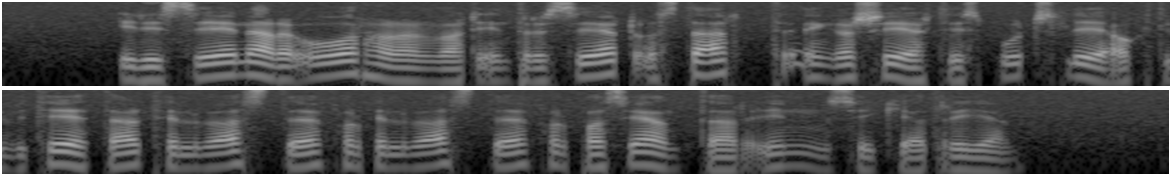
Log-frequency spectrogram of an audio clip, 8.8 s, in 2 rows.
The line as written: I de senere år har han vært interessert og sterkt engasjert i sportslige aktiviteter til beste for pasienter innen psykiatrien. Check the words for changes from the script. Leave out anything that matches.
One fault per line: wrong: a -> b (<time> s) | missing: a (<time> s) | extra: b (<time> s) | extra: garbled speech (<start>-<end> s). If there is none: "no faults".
extra: til beste for (5.8 s)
